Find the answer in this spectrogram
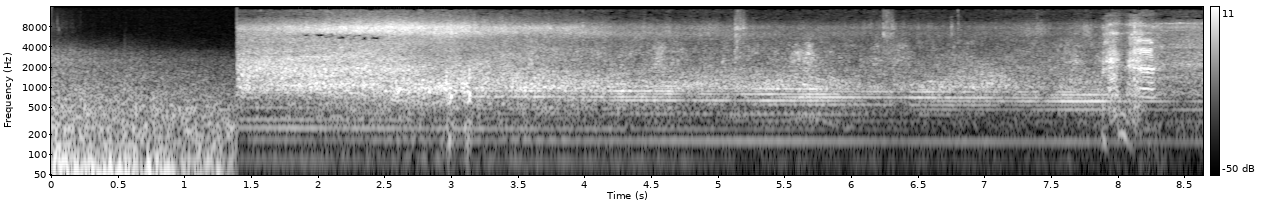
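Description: A loud, low rushing noise for the first second and a half, then a steady engine-like drone with several held, unchanging tones over a light background hiss.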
